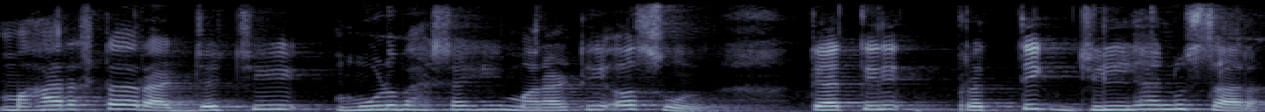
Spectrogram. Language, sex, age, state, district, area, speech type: Marathi, female, 30-45, Maharashtra, Wardha, urban, spontaneous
